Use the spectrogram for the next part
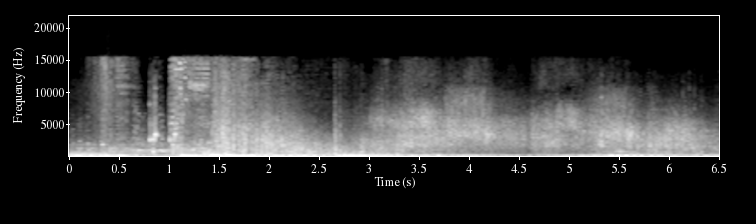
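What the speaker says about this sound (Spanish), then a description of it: "provocando una gloriosa explosión de fuego" An ammonium nitrate blast igniting a methane pocket in Yakutia erupts as a huge, deep explosion, with a heavy initial boom followed by a long, rumbling roar that slowly thins out, loud and alone without any talking.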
